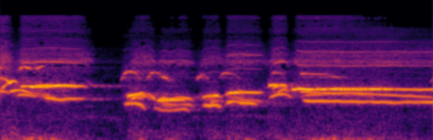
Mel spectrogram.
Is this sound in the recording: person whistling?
yes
